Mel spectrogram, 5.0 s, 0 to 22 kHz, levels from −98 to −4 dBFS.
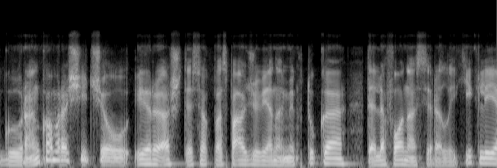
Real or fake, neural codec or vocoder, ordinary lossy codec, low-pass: real; none; Opus, 24 kbps; 7.2 kHz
